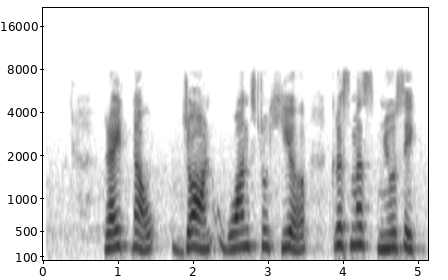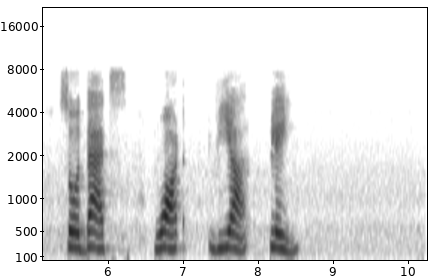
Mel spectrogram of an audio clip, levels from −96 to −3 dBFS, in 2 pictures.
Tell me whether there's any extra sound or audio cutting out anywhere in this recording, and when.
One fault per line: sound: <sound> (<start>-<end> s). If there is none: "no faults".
no faults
